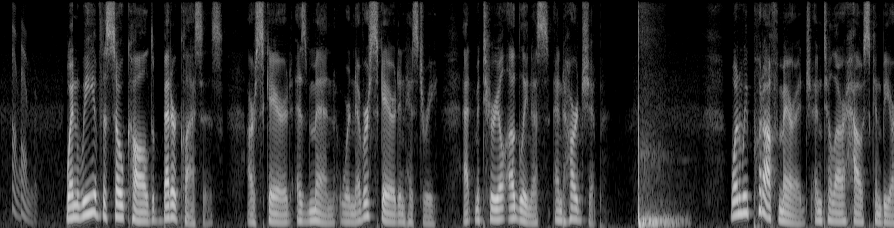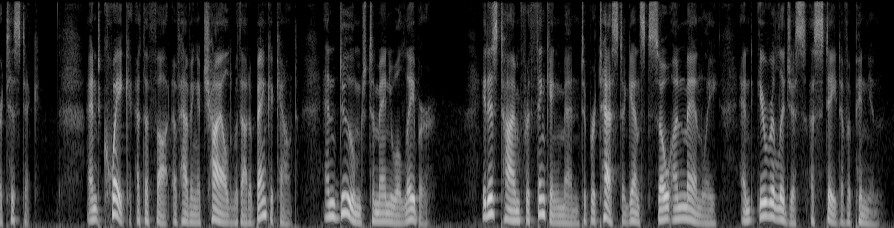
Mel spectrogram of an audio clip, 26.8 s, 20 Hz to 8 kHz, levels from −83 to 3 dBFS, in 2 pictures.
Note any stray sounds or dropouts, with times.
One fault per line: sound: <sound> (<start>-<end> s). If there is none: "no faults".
sound: chirp (0.2-0.6 s)
sound: thud (9.5-10.4 s)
